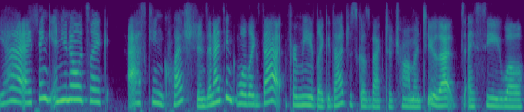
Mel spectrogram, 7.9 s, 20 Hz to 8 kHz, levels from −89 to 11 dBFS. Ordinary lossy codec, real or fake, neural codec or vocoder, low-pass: Opus, 24 kbps; real; none; 7.2 kHz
